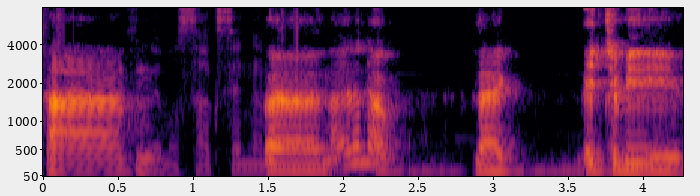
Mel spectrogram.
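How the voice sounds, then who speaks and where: A man in a Spanish accent, medium pitch, with a bright, sharp tone, monotone, flat intonation and long, frequent pauses. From Chile. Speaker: fighting game player. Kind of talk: casual stream talk. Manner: halting.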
